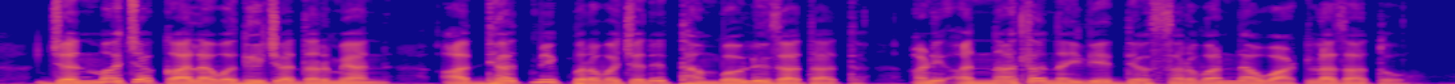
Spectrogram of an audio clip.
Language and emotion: Marathi, neutral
